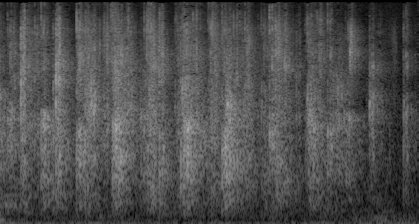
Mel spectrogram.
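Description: audience applause

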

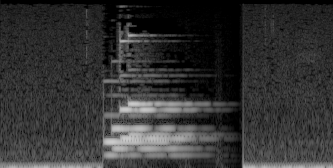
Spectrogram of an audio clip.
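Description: doorbell ringing

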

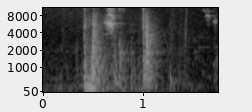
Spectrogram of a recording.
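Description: window being closed

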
